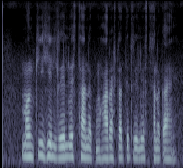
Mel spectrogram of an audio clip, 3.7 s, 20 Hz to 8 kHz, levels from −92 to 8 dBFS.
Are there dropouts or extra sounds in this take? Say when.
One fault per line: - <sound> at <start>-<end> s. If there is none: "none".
- dropout at 3.0-3.1 s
